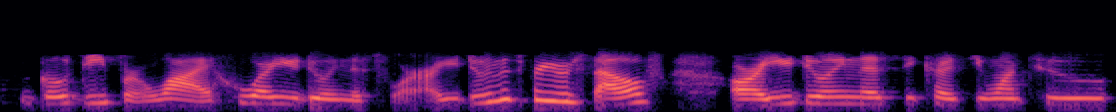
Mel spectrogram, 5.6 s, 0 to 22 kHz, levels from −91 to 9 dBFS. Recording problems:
phone-call audio; poor line; nothing above 3 kHz

